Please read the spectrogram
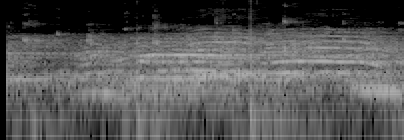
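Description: Live basketball game on a hardwood court: the ball bouncing, with the voices of players and spectators in the gym.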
